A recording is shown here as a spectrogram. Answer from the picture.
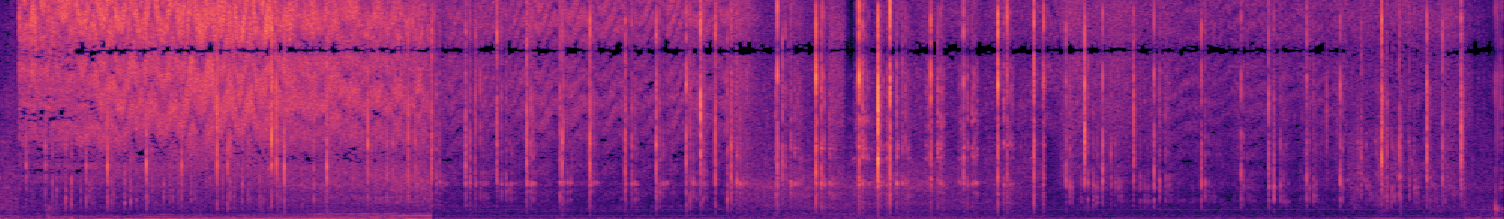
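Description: Aerosol spray paint can hissing as a light coat of blue paint is sprayed on. The spray is loudest for about the first six seconds, over a low hum that cuts off suddenly. After that it goes on more faintly with scattered clicks.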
